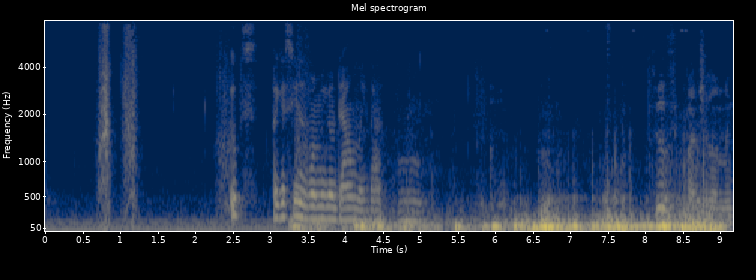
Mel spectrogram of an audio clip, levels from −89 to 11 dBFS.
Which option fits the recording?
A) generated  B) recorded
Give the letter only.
B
